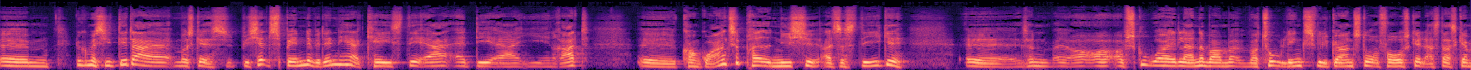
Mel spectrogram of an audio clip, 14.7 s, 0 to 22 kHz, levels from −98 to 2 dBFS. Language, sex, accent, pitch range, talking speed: Danish, male, native, 160-195 Hz, 205 wpm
